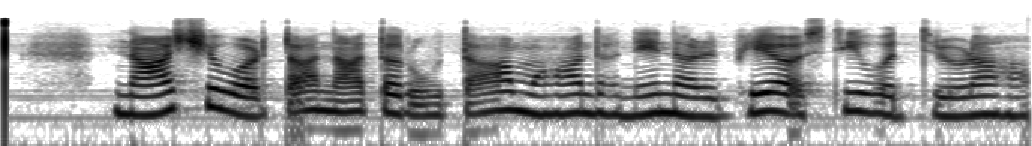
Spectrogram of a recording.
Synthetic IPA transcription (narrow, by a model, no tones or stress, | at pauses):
naːʃjɐʋɐɾt̪a̰ːnaːt̪ɐɾuːt̪aːmɐɦaːd̪ʱɐneːnɐɾbʱjeɐst̪iʋɐd̪iɽaːɦɐ̃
